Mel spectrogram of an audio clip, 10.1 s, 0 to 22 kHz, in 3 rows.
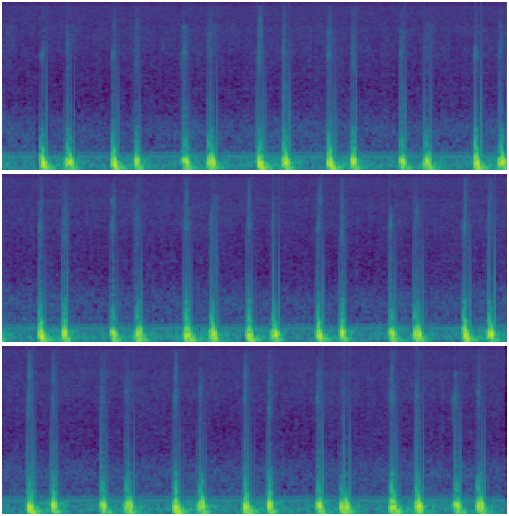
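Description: Regular paired lub-dub beats, about 84 a minute, with a faint steady hum behind them.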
